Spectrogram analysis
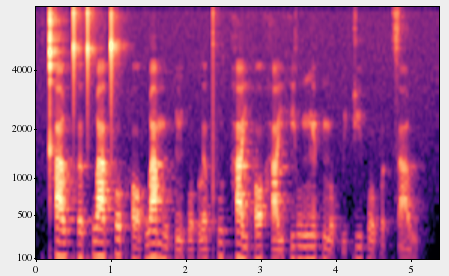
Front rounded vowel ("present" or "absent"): absent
